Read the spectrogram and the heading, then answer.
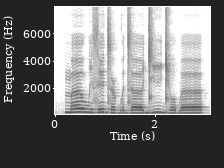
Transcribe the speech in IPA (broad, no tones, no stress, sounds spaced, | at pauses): m ɜː w i z e d͡z ə˞ ɡʷ e d͡z ɜː d͡ʑ iː d͡ʑ oː b ɜː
